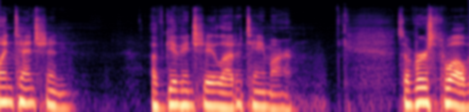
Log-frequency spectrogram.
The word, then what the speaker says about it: Shelah: By the way, the pronunciation is Shelah. And no man wants to be called Sheila, even though it looks like Sheila. It's Shelah.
